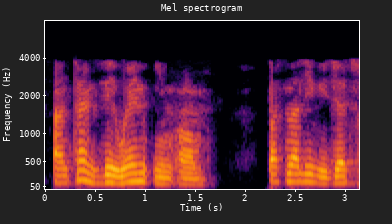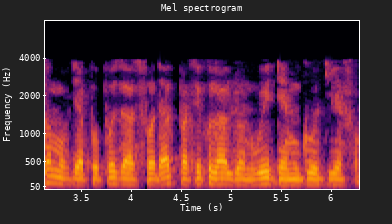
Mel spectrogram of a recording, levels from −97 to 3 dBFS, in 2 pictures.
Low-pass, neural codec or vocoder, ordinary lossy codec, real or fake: 7.2 kHz; vocoder, 24 kHz, 100 mel bands, Vocos; AAC, 16 kbps; fake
